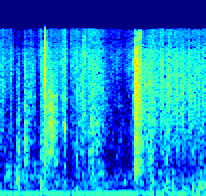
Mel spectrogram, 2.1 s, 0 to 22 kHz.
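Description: Cloth wiping a bare wooden cabinet shelf: soft rubbing with a couple of sharper swishes, about half a second in and again near 1.4 s, over a low hum.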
